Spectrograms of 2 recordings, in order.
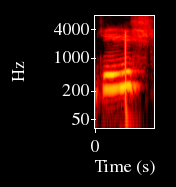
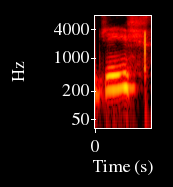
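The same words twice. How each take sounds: No difference in how they are said.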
